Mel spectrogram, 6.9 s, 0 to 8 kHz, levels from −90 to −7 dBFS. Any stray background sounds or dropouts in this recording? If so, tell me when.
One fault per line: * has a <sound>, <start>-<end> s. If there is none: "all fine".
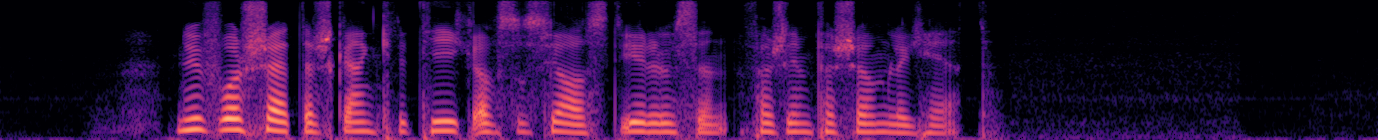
all fine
